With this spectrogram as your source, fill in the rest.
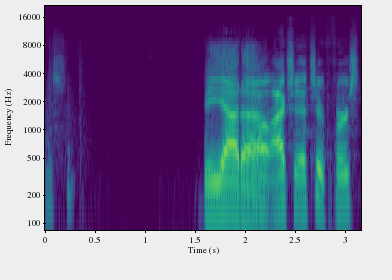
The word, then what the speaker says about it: Beata: Beata. Yeah. Okay, Just a thank correction you. on pronunciation. That's from Peter Artabello. All right. Whose daughter's playing for Mount A. Thanks, Peter. Last name is? Beata.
